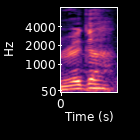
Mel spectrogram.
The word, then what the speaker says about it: Riga: So I'm out here, guys, in Riga, which rhymes with nigga.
